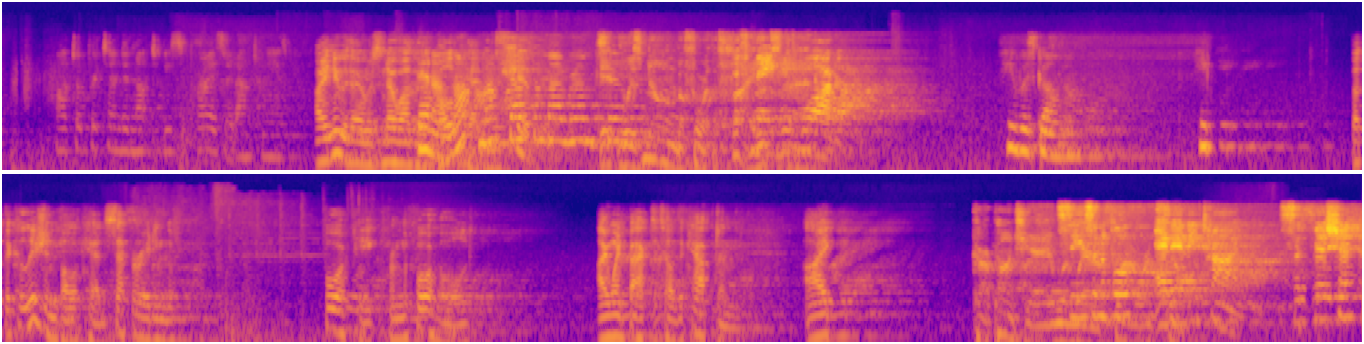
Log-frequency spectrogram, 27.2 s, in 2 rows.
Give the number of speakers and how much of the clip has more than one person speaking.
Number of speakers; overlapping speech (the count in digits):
5, about 15%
